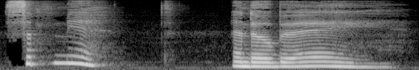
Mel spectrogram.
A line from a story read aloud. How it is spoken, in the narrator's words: Evelina repeated over and over in her honey and silk voice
